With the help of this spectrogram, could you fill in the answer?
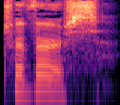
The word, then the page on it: traverse: American English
